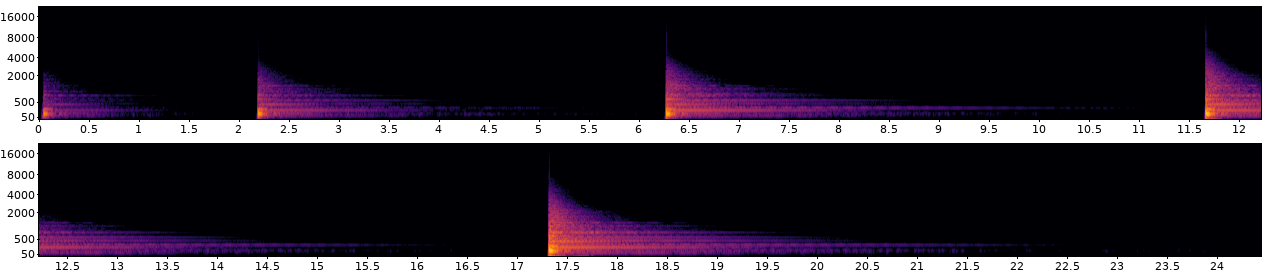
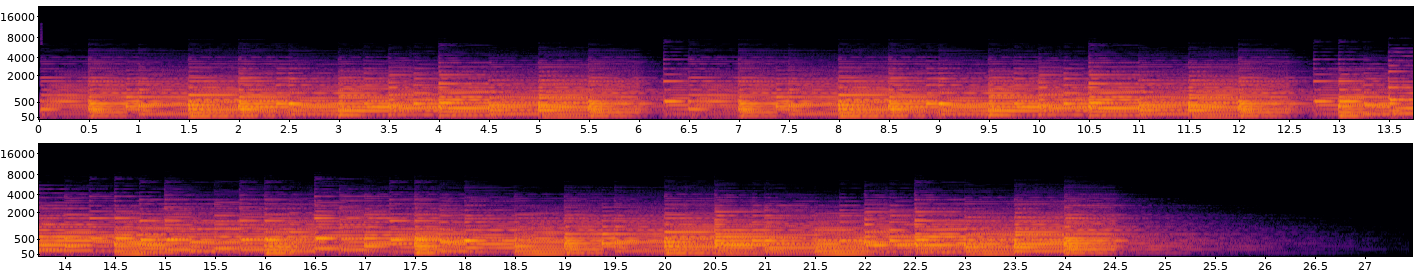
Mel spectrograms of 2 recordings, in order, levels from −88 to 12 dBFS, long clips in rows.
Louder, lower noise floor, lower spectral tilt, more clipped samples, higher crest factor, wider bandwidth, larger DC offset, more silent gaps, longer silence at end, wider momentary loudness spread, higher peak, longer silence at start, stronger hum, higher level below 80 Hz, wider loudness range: second, -20 LUFS vs -17 LUFS; first, -90 dBFS vs -73 dBFS; about the same, -10 dB/octave vs -10 dB/octave; neither; first, 28 dB vs 14 dB; second, 3.8 kHz vs 5.4 kHz; neither; first, 1.78-2.18 s, 5.82-5.88 s, 6.05-6.25 s, 11.15-11.24 s, 11.36-11.63 s, 16.88-17.29 s vs none; first, 6.3 s vs 2.2 s; first, 29 LU vs 5 LU; about the same, 0 dBFS vs -2 dBFS; about the same, 0.05 s vs 0 s; neither; second, -52 dBFS vs -36 dBFS; first, 11 LU vs 2 LU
